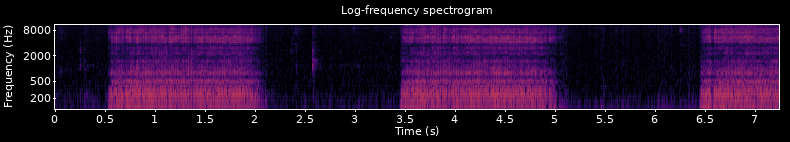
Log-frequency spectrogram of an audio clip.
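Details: Woman snoring, recorded as an ASMR sound effect: loud, rough, rattling snores on each in-breath, about three in seven seconds, with quiet pauses between.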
